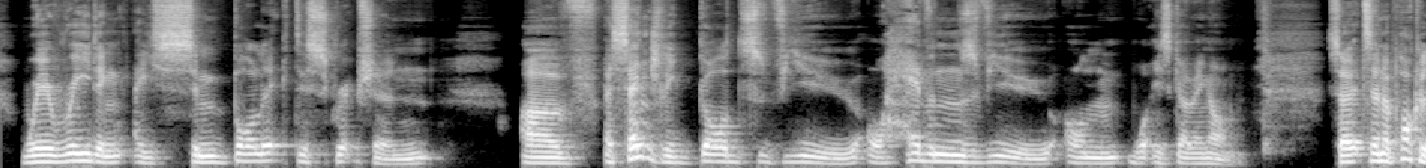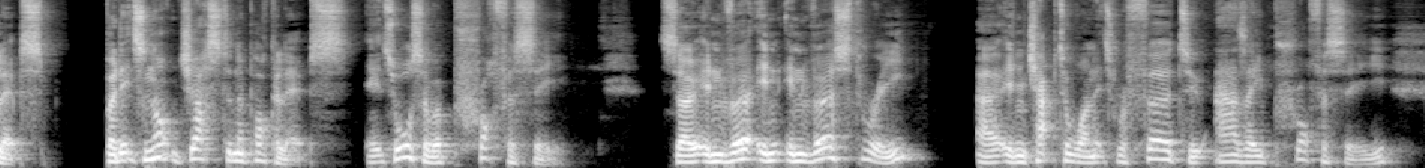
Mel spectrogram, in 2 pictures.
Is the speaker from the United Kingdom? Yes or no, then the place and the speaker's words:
yes; United Kingdom; I'm British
